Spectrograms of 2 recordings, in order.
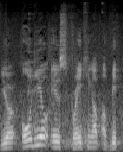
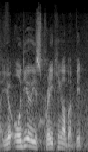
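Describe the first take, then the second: First: Very slow, every word spaced; teacher modelling slowly; slow demo. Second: Slow again, audio stressed; careful teacher repeat; slow demo. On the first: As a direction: spell it out for learners. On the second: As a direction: model the phrase clearly. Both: Shown as a demonstration. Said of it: "이렇게 하면 돼요".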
